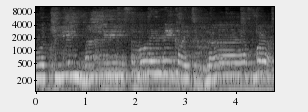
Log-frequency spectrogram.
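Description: A man singing a Thai song live into a microphone over instrumental accompaniment, holding long notes that bend and glide in pitch.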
